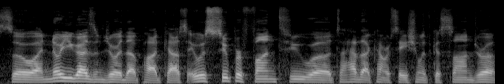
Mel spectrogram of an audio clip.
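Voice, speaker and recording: A man with a normal speaking voice, medium pitch and ordinary pitch variation, talking at a fairly quick pace with hardly any pauses. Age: 30s. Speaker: podcast host, comedian. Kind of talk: casual chat; podcast intro and outro monologue.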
